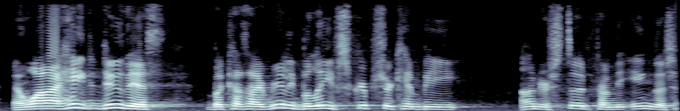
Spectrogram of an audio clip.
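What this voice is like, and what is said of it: Southern American accent. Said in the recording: “because I'm Southern. I have a Southern accent.”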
